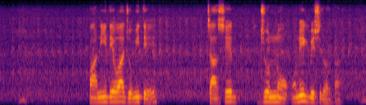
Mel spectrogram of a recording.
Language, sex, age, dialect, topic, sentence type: Bengali, male, 36-40, Western, agriculture, statement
